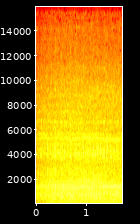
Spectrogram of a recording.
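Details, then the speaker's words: Holden VT Commodore (2000), about 144,411 on the trip meter (which may be faulty), started on the second try: steady, even, hiss-heavy idle with no knocks, ticks or misses. The engine is quiet and healthy at normal idle. "But the engine, now I've had it running, it's actually quiet."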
